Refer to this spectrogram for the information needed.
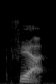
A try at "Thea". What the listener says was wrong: You just skip over the D, skip over the H, and however many other consonants you add to the end. Just the first three.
